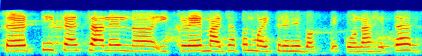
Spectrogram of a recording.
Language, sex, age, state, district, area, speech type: Marathi, female, 30-45, Maharashtra, Amravati, rural, conversation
